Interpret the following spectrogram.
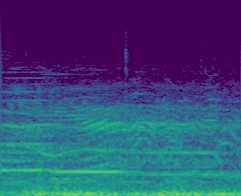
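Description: A baby crying in wavering wails over a steady held note, with loud low rumbling underneath.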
